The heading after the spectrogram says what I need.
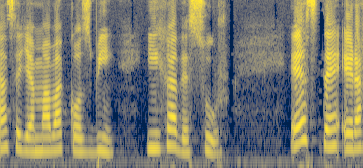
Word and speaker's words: Kozbí: Aquí lo puse con K porque aparentemente es como la mejor transliteración, aunque no importa, pero la pronunciación según lo que estuve analizando, pues es es cosb, ¿sale?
